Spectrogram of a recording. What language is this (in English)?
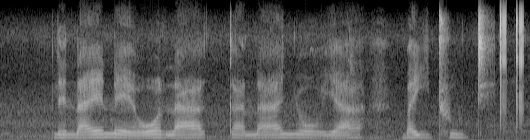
Tswana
